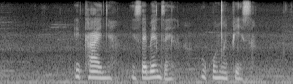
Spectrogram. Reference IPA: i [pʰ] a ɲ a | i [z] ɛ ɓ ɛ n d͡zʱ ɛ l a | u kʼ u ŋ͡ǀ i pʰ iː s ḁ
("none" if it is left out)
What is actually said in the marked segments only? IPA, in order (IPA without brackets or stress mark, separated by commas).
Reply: kʰ, s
